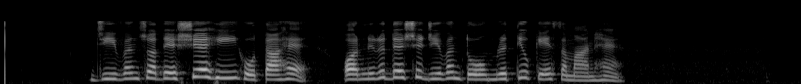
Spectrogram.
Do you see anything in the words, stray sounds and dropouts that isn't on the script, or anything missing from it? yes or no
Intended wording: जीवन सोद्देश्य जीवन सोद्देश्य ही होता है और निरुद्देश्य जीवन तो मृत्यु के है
yes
